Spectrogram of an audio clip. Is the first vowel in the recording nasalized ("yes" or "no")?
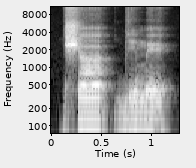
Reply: yes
